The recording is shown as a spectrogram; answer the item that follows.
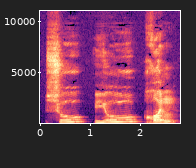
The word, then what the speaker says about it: shuyukhun: Donc, ici, on a le mot Shu, Yu, Khun. Shuyukhun. Donc, aminci. Donc, on dit bien O-U, Shu, Yu, Khun. Et là, on change. On met Kho, Khun, pas Khun, Khun.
